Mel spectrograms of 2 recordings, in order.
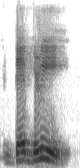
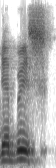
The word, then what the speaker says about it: debris: we use the word debris the letter s is silent not debris debris remains off a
